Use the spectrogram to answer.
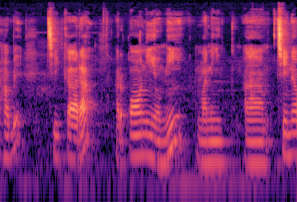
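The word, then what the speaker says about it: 力: এই কাঞ্জিটার কুনিয়মী জাপানি উচ্চারণ হবে চিকারা। আর অনিয়মী মানে চীনা উচ্চারণ হবে রেকু এবং হচ্ছে ঋকি দুইটাই হইতে পারে।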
